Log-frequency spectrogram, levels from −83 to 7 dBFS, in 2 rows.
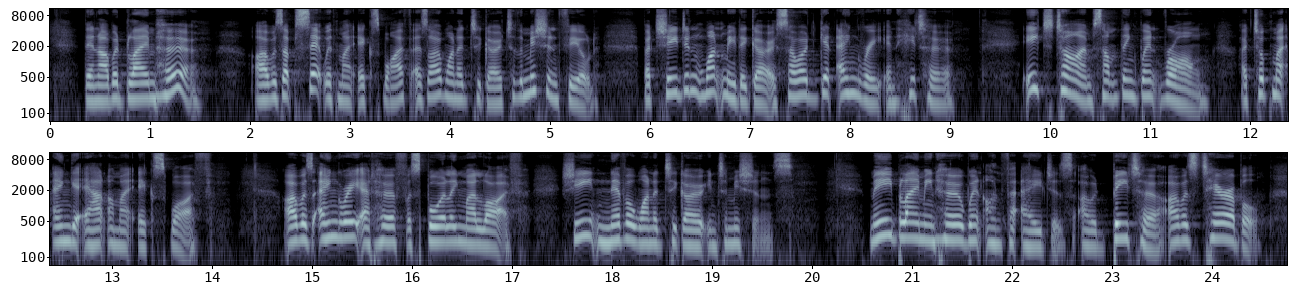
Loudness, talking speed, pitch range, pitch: -24 LUFS, 190 wpm, 175-225 Hz, 200 Hz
